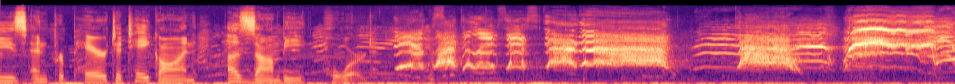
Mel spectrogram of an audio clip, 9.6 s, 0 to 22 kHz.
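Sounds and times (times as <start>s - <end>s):
speech: 0.0s - 5.1s
woman screaming high-pitched in a wooded park: 4.0s - 9.5s.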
